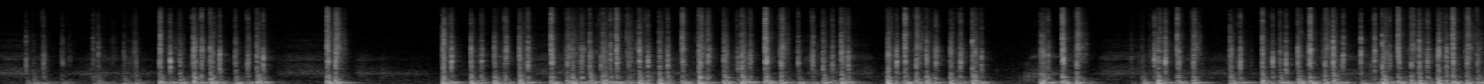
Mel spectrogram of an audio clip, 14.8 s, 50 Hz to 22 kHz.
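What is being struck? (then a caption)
Plastic computer keyboard. Both hands type fast with the fingertips on a black plastic full-size keyboard, giving quick bursts of thunk-like keypresses on hollow plastic keycaps. The clicks are short and low-heavy with a brighter tick on top. Brief pauses break the typing, notably around 4 and 10 seconds.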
